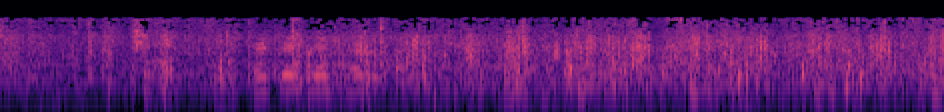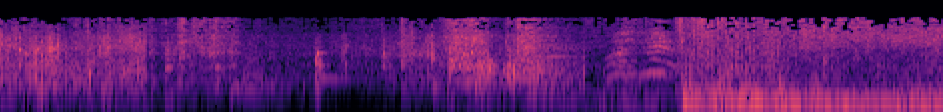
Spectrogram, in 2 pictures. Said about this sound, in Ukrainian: Українські військовослужбовці виявили ціль в напрямку окупованих пісок і ведуть вогонь із гармати. Гармати! Постріл!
